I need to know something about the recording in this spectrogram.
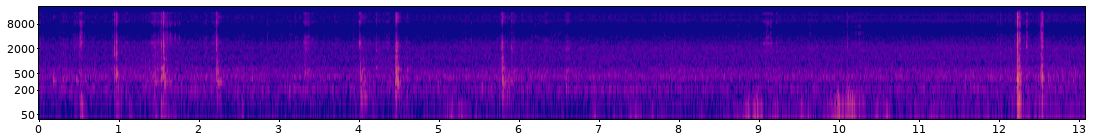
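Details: Honey bees at a hive during an inspection, near heather, recorded on a GoPro: a steady low droning hum runs throughout, with scattered sharp clicks and taps from handling the hive.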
